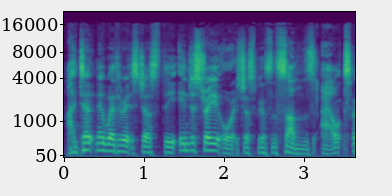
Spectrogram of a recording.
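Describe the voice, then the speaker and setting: A camp male podcast host with a theatrical drag-performer flair. His mid-range voice swings widely in pitch and keeps the talk animated. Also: brisk. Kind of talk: theatrical show introduction and casual chat.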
